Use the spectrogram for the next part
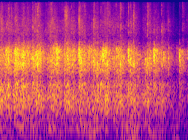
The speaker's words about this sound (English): Give him another round of applause for being the first today and having so many slides. That was really cool.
